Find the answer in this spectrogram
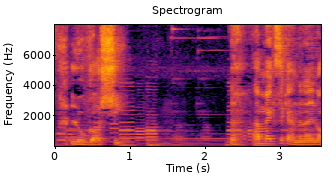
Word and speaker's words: Lugosi: My Hungarian friend Endre taught me how to pronounce it, Budapest, and that's how you also pronounce Lugosi.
